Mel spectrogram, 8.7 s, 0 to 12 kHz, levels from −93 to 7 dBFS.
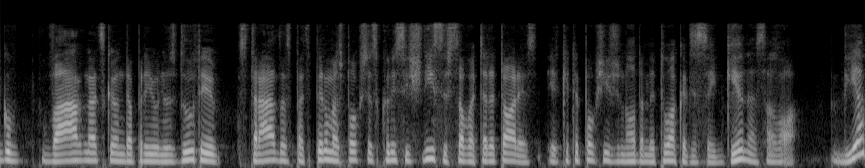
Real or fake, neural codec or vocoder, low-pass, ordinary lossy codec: fake; codec, 16 kHz, 1.1 kbps, Voila-Tokenizer; 7.2 kHz; MP3, 64 kbps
